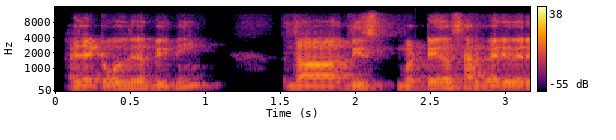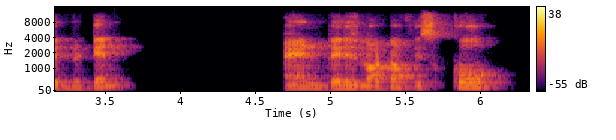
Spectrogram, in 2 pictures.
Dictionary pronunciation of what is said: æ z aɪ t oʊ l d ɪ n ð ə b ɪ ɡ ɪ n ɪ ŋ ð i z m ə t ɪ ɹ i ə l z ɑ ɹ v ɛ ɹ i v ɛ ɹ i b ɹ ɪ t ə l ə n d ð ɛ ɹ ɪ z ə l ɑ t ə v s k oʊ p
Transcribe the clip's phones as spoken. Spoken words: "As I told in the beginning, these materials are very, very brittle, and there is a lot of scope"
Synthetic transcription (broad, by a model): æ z aɪ t oʊ l d ɪ n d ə b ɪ ɡ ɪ n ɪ ŋ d i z m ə t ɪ ɹ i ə l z ɑ ɹ v ɛ ɹ i v ɛ ɹ i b ɹ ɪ t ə n ə n d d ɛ ɹ ɪ z l ɑ t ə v s k oʊ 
